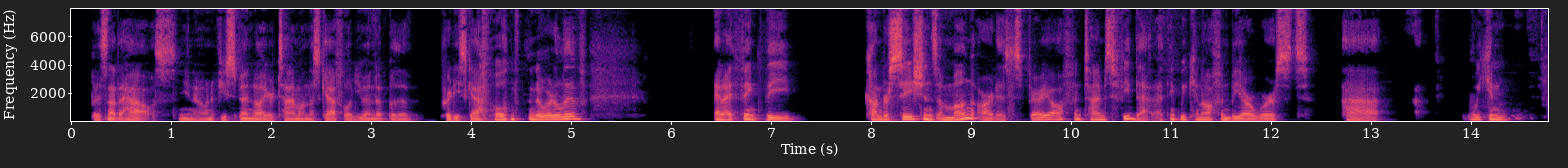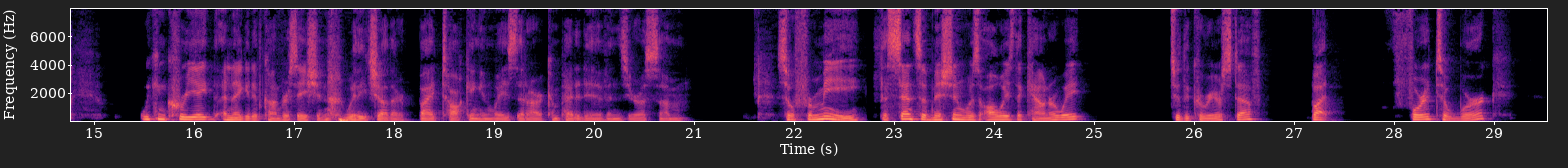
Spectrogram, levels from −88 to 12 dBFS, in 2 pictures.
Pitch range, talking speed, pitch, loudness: 100-155 Hz, 180 wpm, 120 Hz, -20 LUFS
